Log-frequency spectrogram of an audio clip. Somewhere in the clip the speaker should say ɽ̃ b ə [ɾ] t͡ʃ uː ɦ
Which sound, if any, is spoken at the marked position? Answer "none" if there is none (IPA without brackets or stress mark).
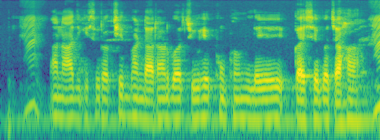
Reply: ɾ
